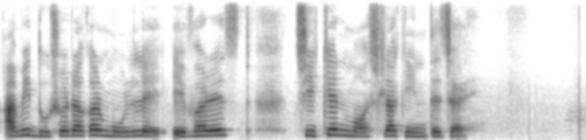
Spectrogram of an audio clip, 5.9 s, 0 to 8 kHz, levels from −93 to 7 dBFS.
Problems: background sounds at intervals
